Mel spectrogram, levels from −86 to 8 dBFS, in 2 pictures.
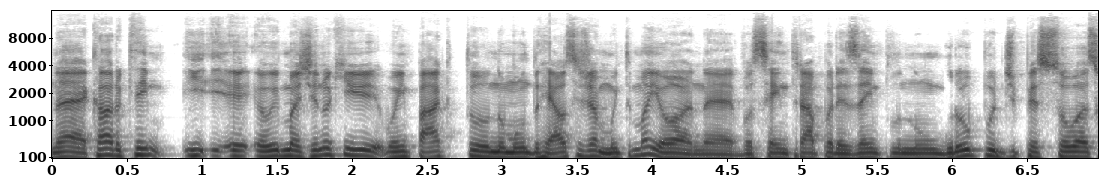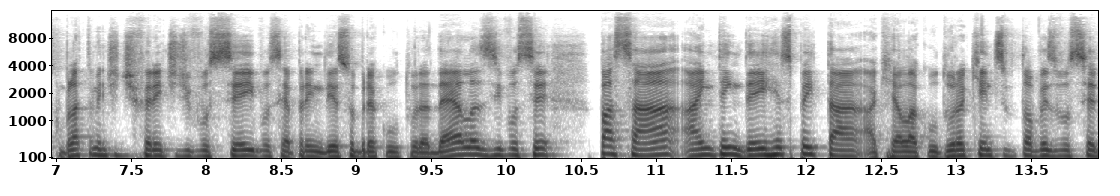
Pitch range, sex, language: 110-145 Hz, male, Portuguese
